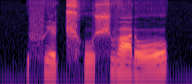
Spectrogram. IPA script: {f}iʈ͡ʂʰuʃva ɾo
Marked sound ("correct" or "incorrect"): correct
